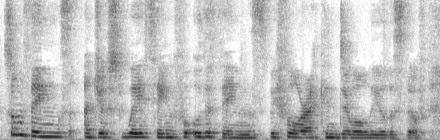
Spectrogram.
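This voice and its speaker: A woman illustrator talking casually to camera in her vlog, gentle and reassuring, often restarting her sentences. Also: medium pitch, moderate pace. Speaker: illustrator vlogger. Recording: roomy echo.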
